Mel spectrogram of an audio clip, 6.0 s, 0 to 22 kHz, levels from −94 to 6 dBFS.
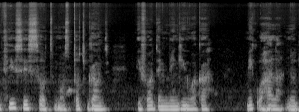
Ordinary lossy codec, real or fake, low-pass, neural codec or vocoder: none; fake; 19.8 kHz; vocoder, 44.1 kHz, 128 mel bands every 256 samples, BigVGAN v2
